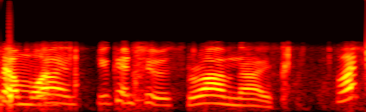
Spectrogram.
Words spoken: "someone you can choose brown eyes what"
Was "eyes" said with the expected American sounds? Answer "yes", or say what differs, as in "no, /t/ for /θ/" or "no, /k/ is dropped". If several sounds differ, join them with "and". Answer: no, /s/ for /z/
